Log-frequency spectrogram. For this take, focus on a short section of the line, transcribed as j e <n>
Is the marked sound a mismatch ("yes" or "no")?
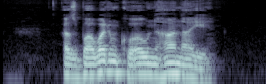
yes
